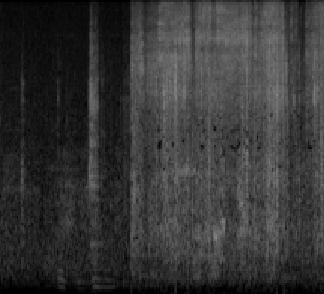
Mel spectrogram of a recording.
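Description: Thin dry bamboo strips rustling, scraping and clicking against each other and the dry ground as they are handled for weaving a bamboo mat. It is faint at first, then a dense crackling rustle starts a little under halfway through and keeps on.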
